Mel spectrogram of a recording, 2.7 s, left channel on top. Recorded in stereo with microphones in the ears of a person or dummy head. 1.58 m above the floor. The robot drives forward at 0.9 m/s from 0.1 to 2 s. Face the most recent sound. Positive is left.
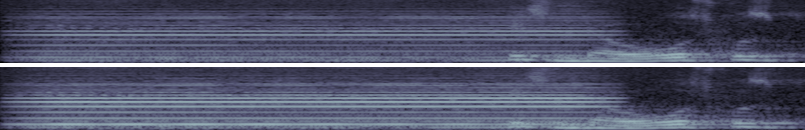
turn(degrees=5)  # may be behind; listen again after turning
